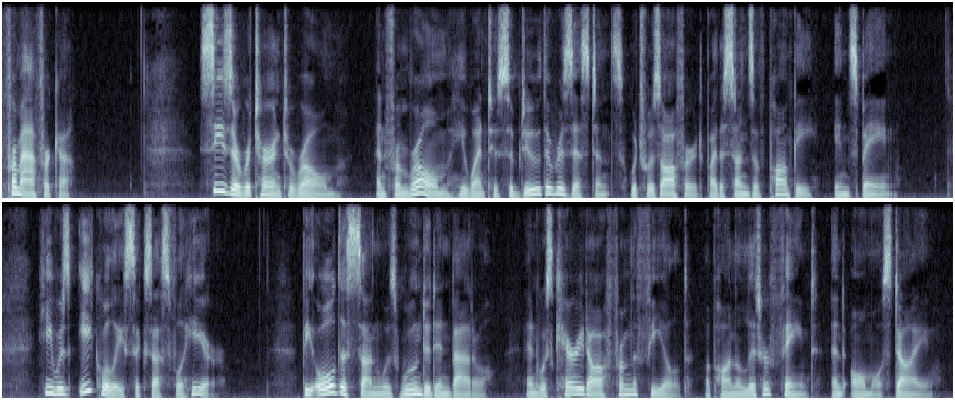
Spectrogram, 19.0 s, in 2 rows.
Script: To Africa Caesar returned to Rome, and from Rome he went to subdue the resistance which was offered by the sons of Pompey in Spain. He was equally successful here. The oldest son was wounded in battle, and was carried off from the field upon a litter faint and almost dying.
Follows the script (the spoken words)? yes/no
no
